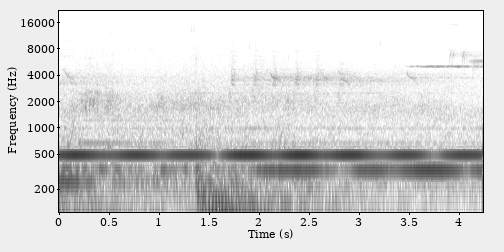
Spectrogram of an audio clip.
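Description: Meditative background music of held, ringing tones, two steady pitches sounding together, with a low swell about a second and a half in.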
